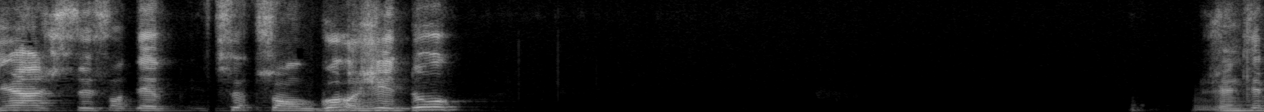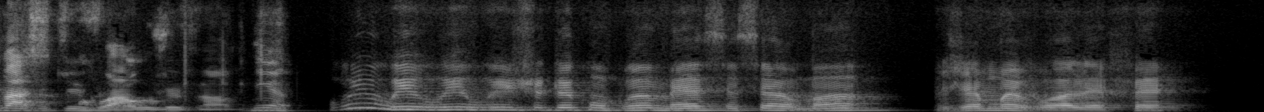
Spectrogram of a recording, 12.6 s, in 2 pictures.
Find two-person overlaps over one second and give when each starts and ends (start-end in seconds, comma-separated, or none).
none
